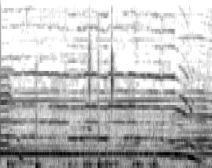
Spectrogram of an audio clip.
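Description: A spectator's long, high-pitched held shout on one steady note, dropping in pitch just before the end. Crowd chatter and cheering continue underneath.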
